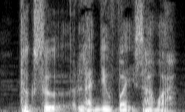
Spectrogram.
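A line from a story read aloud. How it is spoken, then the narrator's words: Shaken, trembling. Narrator (Vietnamese): Ông Vọng tay run rẩy, ông Vọng liền nói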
